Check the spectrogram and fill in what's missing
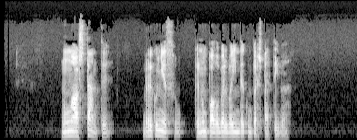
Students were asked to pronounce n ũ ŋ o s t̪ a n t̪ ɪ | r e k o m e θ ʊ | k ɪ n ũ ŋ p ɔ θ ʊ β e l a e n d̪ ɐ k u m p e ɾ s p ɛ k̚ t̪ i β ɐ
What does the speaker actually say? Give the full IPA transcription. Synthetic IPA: n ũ ŋ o s t̪ a n t̪ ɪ | r e k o ɲ e θ ʊ | k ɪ n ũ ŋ p ɔ ð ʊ β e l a i n d̪ ɐ k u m p e ɾ s p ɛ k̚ t̪ i β ɐ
